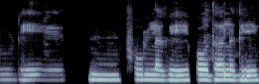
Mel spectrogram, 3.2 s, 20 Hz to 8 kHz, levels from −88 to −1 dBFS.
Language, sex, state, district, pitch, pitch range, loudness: Chhattisgarhi, female, Chhattisgarh, Korba, 180 Hz, 175-185 Hz, -25 LUFS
